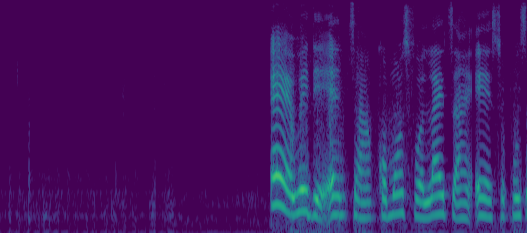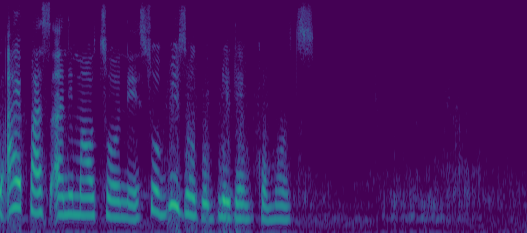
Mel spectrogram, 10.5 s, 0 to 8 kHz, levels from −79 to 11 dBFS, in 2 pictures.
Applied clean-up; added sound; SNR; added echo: neural separator model SepFormer DNS4.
